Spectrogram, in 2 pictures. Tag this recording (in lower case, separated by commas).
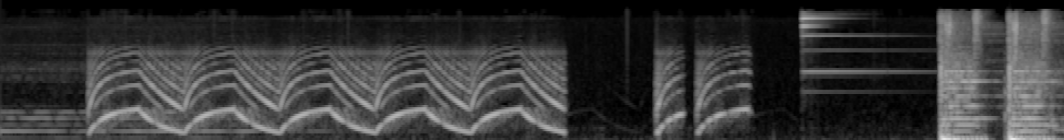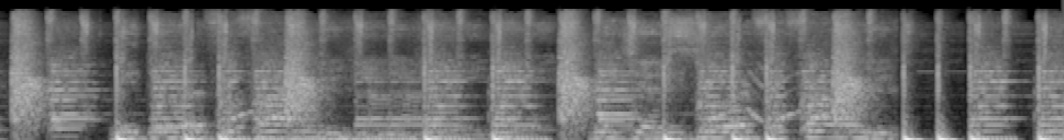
emergency vehicle, ambulance (siren), siren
